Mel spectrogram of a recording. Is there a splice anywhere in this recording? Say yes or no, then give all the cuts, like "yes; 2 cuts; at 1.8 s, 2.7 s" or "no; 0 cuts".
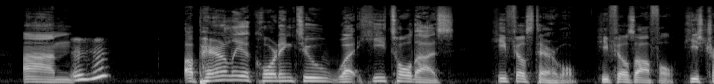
no; 0 cuts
